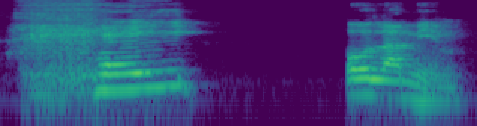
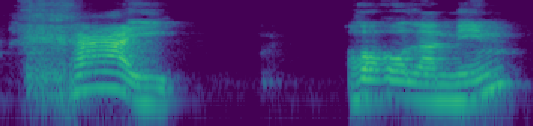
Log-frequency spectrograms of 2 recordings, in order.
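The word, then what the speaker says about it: חי עולמים: called Tzerei, but as Chai Olamim, which is life, but with the Ah vowel, called Patach.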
